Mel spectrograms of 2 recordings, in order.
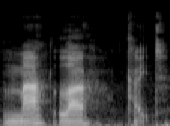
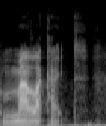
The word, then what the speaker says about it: malachite: Breadwinner told me that this green stuff is pronounced malachite. So malachite.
